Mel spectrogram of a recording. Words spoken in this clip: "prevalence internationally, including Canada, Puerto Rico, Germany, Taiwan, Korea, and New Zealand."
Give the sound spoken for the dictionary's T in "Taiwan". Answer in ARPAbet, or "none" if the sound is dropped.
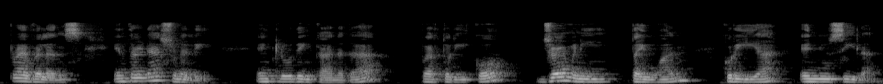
T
